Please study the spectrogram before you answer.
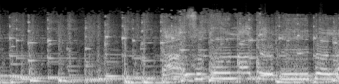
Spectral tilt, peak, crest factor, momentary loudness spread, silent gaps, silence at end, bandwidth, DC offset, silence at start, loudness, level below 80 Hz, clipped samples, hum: -4.5 dB/octave; 0 dBFS; 8 dB; 6 LU; none; 0 s; 15 kHz; under 0.1%; 0 s; -9 LUFS; -30 dBFS; under 0.1%; none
